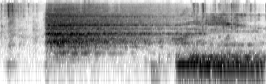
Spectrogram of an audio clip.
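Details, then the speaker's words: A dog snoring loudly with a rough rumble likened to a tractor running. "hear that tequila [ __ ] dog snoring dude I thought it was a tractor or something running"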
